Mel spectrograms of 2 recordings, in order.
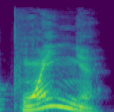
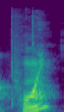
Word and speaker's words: poing: Alors, attention, on ne prononce pas le G, c'est pas poigne, c'est vraiment point.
